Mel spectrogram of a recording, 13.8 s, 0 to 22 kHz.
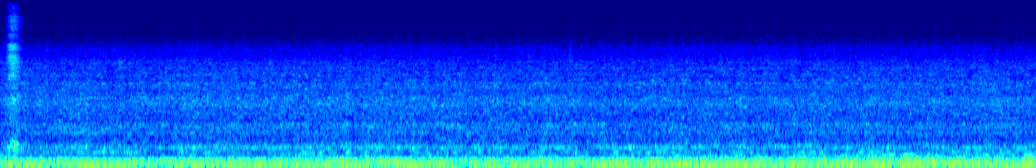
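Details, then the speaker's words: Automatic home blood pressure cuff inflating with steady low motor hum, hemorrhagic stroke survivor (right brain, left-side affected) taking morning reading; result 123/86. "so Ayan po ang ating blood pressure ulitin po natin 123 over 86 po"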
